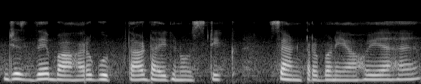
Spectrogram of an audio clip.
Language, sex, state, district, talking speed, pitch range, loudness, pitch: Punjabi, female, Punjab, Kapurthala, 130 wpm, 210-230 Hz, -17 LUFS, 220 Hz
